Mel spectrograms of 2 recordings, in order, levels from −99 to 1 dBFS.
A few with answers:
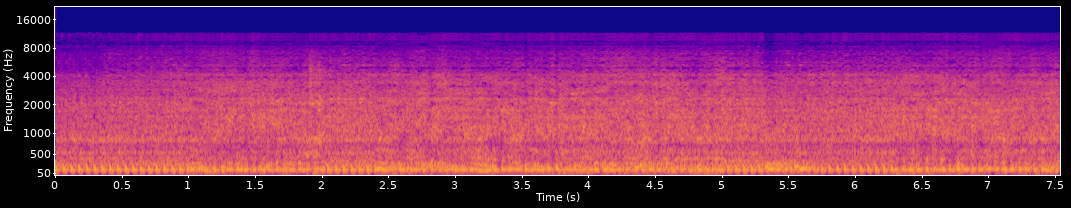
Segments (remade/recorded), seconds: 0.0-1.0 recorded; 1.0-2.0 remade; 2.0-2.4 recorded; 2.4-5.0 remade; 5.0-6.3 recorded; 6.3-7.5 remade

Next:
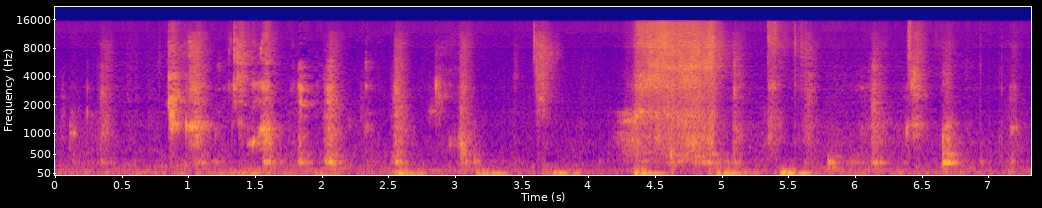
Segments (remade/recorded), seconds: 0.0-1.1 remade; 1.1-2.7 recorded; 2.7-7.3 remade

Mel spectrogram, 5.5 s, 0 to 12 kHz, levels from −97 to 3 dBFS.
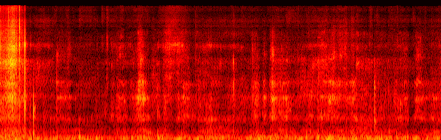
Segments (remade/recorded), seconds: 0.0-5.5 remade

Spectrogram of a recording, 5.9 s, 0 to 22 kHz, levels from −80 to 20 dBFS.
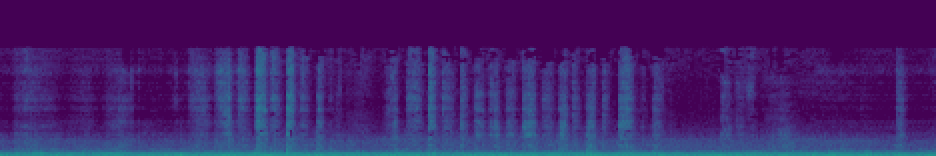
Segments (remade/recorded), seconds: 0.0-1.6 remade; 1.6-5.1 recorded; 5.1-5.9 remade

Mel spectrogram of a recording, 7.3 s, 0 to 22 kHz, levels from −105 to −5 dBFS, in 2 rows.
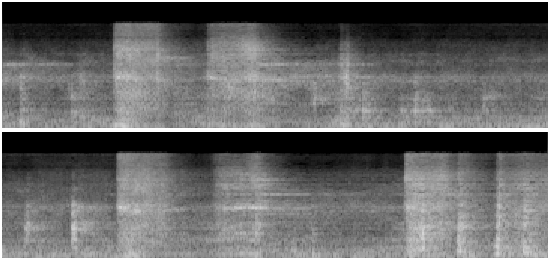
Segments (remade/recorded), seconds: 0.0-5.2 remade; 5.2-5.7 recorded; 5.7-7.3 remade

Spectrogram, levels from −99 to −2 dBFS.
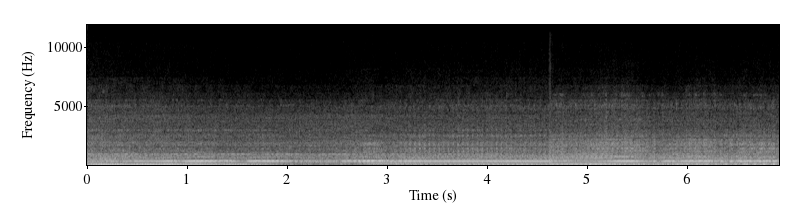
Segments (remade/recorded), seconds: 0.0-6.9 recorded

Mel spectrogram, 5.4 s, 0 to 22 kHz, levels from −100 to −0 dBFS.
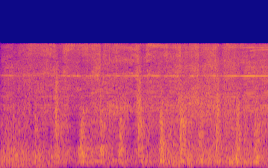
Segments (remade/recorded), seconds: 0.0-1.3 recorded; 1.3-2.0 remade; 2.0-3.5 recorded; 3.5-4.2 remade; 4.2-5.4 recorded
